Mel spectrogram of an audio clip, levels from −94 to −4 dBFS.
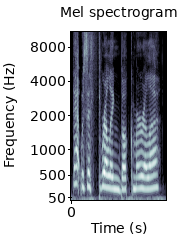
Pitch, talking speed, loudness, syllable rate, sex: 240 Hz, 190 wpm, -16 LUFS, 5.3 syllables/s, female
